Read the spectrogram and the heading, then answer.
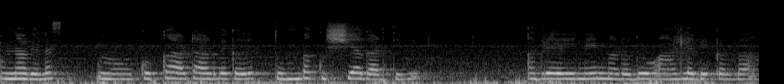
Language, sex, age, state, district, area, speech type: Kannada, female, 30-45, Karnataka, Hassan, urban, spontaneous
